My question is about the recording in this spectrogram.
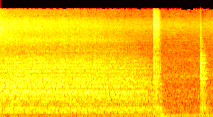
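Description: Railcar toilet flushing: a loud, steady rushing and whirring that stops with a sharp clunk about three seconds in, leaving a quieter hum.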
